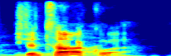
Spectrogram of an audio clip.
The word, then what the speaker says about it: Chautauqua: No. C-H-A-U-T-A-U-Q-U-A. How would you pronounce that? – I have Chautauqua. – Chautauqua. Okay, thank you.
